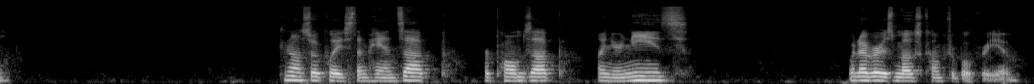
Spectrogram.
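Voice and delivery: unhurried guidance with long pauses between phrases; guided meditation. Acted. Meditation leader inviting listeners to find a comfortable position, guided meditation. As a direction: settle listeners in, leaving space after each instruction.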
